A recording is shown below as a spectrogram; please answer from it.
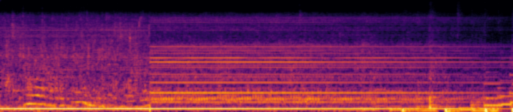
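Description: A steady low electrical hum, with hot beet juice being poured from a stainless pot into a cloth filter during the first two seconds. From about two seconds in, several steady tones hold over the hum.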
